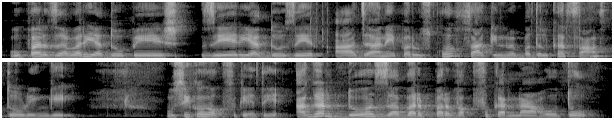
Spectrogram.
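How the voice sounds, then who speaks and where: A woman teacher speaking at a very unhurried pace with a fairly high voice. She poses questions to her class and answers them herself, drawing each example word out slowly. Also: creaky. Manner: draws out example words very slowly. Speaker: Quran reading teacher. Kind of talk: slow step-by-step lesson.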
